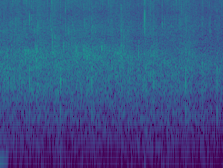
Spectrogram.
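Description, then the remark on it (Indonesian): A church audience claps together for God during a sermon in a dense, steady wash of applause that holds an even level for a couple of seconds, with no voices standing out. “Beri tepuk tangan bagi Tuhan.”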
